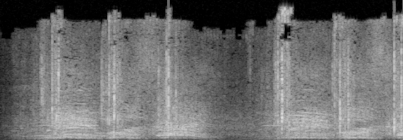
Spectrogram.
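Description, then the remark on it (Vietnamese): A crowd of protesters on Tverskaya Avenue in Moscow, at a protest linked to Navalny, shouting together in loud, rhythmic bursts, voices rising in chanted waves with a brief dip before the chant swells again. “Les trottoirs de l'avenue Tverskaya sont noirs de monde, mais les manifestants n'ont aucune chance d'accéder à leur point de ralliement, la place du Manège, située à quelques centaines de mètres.”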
